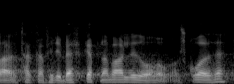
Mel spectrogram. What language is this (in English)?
Icelandic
